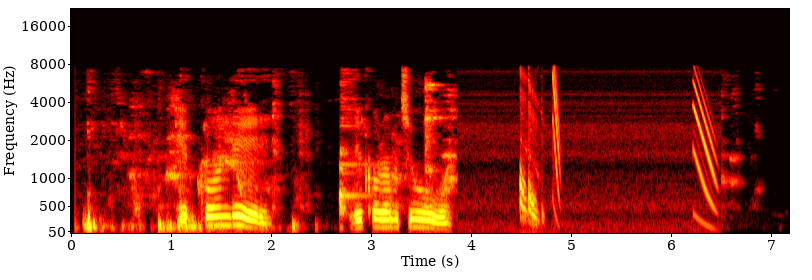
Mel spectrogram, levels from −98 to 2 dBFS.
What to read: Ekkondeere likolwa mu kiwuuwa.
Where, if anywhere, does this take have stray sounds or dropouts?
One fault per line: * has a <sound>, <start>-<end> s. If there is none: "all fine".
* has a chirp, 4.5-4.9 s
* has a chirp, 6.2-6.5 s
